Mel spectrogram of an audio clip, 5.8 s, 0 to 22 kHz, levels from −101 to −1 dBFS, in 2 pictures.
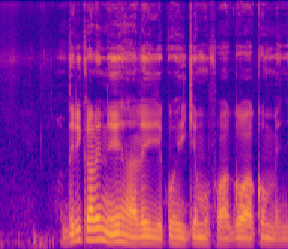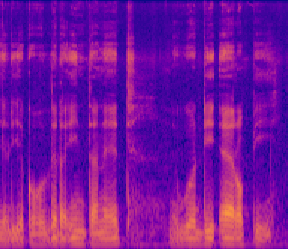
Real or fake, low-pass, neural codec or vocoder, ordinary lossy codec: real; none; none; none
